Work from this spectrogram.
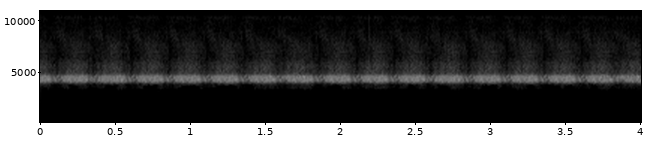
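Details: Summer night crickets in a farm meadow under a full moon, giving a piercing high trill in steady pulses of roughly four per second, with nothing else audible.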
